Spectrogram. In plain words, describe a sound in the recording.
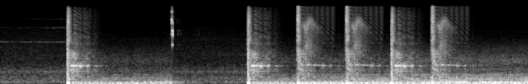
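A toy-like tool gun fires with sharp zaps.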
